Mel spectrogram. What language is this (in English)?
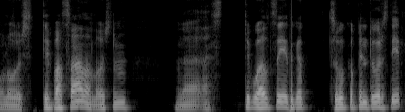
Xanaguía Zapotec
